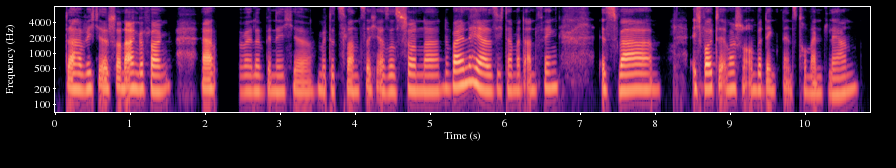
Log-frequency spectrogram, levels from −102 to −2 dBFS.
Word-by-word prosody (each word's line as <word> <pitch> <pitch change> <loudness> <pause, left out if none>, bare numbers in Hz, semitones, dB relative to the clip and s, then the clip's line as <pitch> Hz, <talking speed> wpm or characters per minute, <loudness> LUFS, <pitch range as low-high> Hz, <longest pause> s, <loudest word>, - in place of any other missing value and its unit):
da - - +4
habe 200 0 0
ich, 205 -1 -4
äh, 100 - +1
schon 110 +1 0
angefangen. 200 0 +4 0.4
Ja, 100 0 +4 0.3
mittlerweile 185 0 -5
bin 180 - -7
ich, 180 -1 -8
äh, 90 0 -4
Mitte 185 -1 -8
20, 185 0 -1
also 180 +1 -3
es 180 -2 -2
ist - - +4
schon 190 -1 +1
'ne 185 0 0
'ne 205 0 -8
Weile 230 +4 +6
her, 215 -7 +5
dass 185 +1 -2
ich 195 - -8
damit 190 +1 -5
anfing. 210 +2 -5 0.5
Es 190 - 0
war 200 +1 +5 0.5
ich 210 - -4
wollte 200 +1 +5
immer 205 +1 -2
schon 210 - -6
unbedingt 195 -1 -4
'n - - -7
Instrument 175 -1 -1
lernen, 175 +6 -6
190 Hz, 195 wpm, -24 LUFS, 180-200 Hz, 0.5 s, Weile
